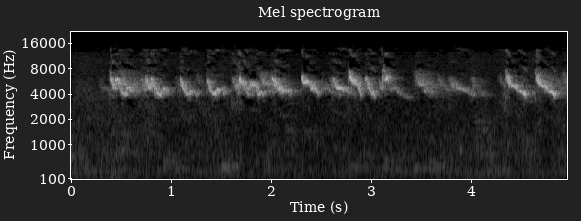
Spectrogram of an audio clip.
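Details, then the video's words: White-eye song: a rapid run of high, thin, twittering notes sliding downward, strung together in quick bursts with short gaps, steady hum underneath. "SUARA MAHAL KICAU BURUNG PLECI"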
